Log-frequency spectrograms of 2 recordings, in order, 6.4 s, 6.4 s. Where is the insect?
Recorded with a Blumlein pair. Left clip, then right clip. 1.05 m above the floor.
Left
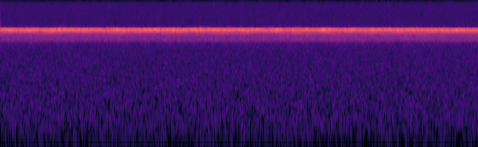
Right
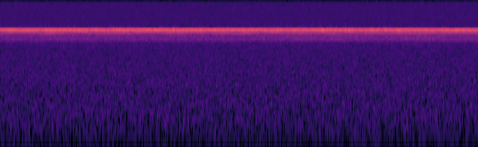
60° left, 1.0 m.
